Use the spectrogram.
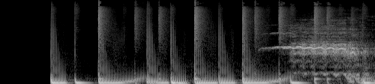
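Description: A horse neighs loudly, its shrill whinny wavering over several seconds while quick, rhythmic clip-clopping hoofbeats sound alongside. No one speaks.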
